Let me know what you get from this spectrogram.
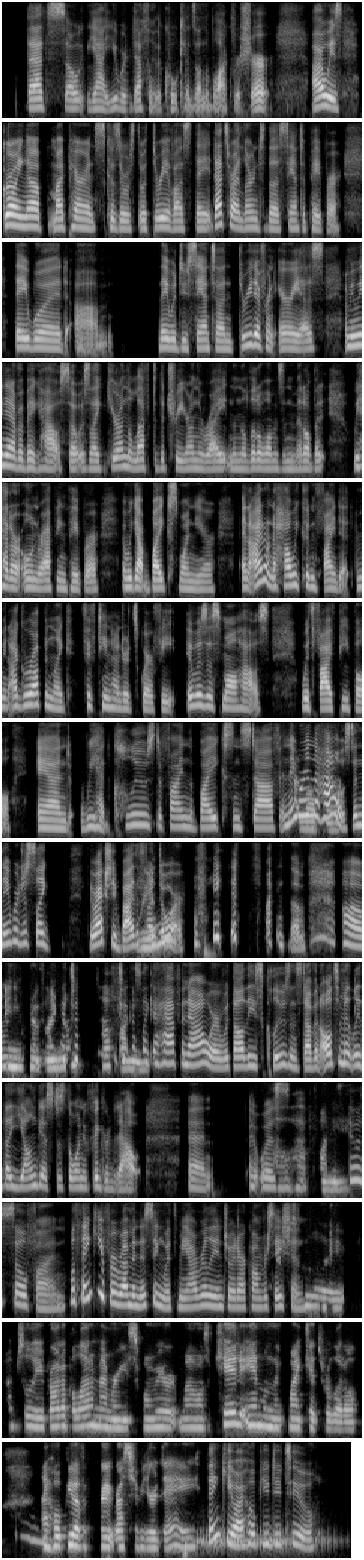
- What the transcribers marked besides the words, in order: tapping; chuckle; laughing while speaking: "We didn't find them"; other background noise
- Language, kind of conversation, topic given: English, unstructured, What is a holiday memory you look back on fondly?
- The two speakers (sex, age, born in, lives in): female, 50-54, United States, United States; female, 50-54, United States, United States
